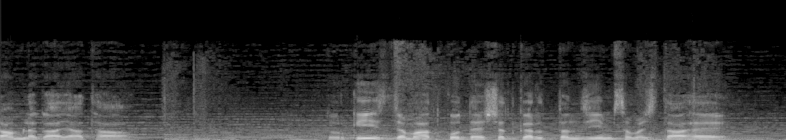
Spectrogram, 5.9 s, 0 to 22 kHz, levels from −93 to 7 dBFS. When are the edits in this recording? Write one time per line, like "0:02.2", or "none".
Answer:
0:01.1
0:02.4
